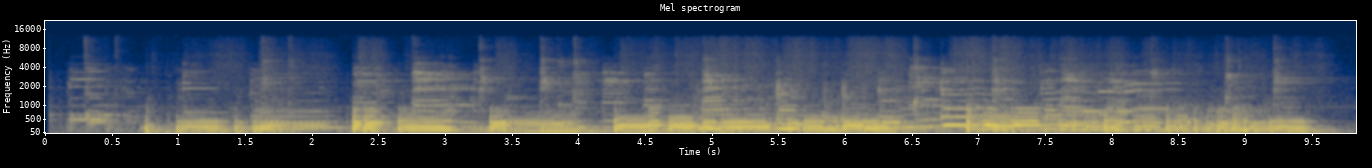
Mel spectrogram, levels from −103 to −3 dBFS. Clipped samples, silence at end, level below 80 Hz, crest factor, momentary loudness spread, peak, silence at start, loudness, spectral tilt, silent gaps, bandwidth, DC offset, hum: under 0.1%; 0.15 s; -38 dBFS; 18 dB; 10 LU; -4 dBFS; 0.15 s; -22 LUFS; -10 dB/octave; none; 6.8 kHz; 0.1%; none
